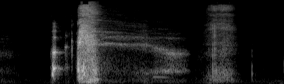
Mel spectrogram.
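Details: Build-up to a sneeze: quick catching inhales, then a single sharp explosive sneeze with a trailing voiced tail and a softer breath after: sneezing.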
